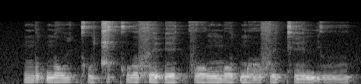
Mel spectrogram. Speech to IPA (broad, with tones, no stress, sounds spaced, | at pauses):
m o˧˥ t̚ n o˧˥ ʋ i˥˨ kʰ u˩˧ t͡ɕ u˧˥ kʰ u˧˥ ə̯ f e˥˨ ʔ eː˧˥ k̚ f oː˧˥ ŋ m oː˧ t̚ m ɤː˩ f e˧˩ kʰ eː˩ n j ɯː˩˧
